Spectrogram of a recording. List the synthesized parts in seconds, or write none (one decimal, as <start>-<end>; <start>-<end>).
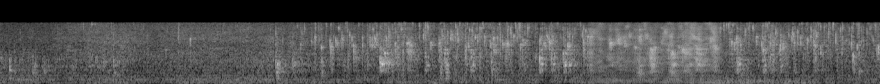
5.9-7.2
